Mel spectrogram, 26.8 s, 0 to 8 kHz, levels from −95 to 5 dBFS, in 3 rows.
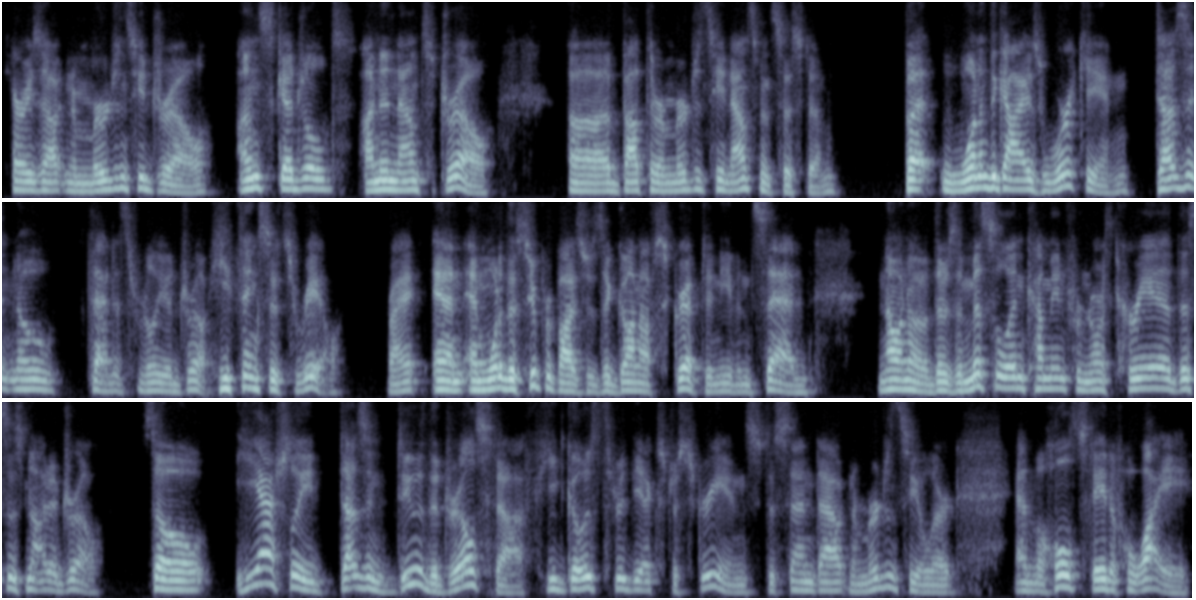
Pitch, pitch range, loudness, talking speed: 135 Hz, 120-150 Hz, -24 LUFS, 190 wpm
